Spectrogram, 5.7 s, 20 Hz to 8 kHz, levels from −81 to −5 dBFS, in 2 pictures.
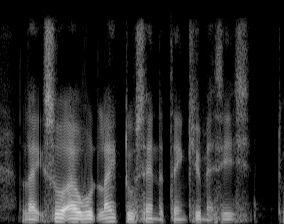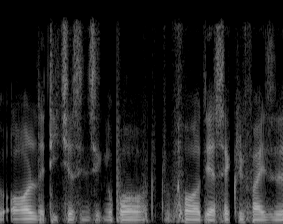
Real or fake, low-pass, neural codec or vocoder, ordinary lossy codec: real; 7.2 kHz; none; AAC, 48 kbps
